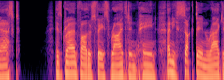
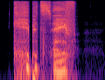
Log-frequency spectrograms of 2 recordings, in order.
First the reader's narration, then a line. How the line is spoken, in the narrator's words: he gasped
